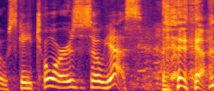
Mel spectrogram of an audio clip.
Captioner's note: laughter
